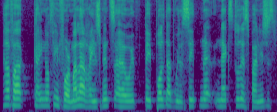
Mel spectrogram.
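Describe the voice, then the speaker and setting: A man's voice: on the high side, little pitch movement, moderate pace, darkish tone. A man moderating a conference side event, friendly and loose, with fillers and restarts. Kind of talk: meeting moderation. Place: conference room.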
